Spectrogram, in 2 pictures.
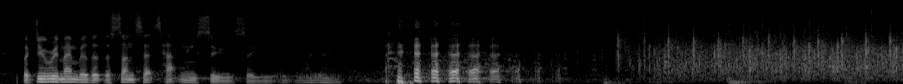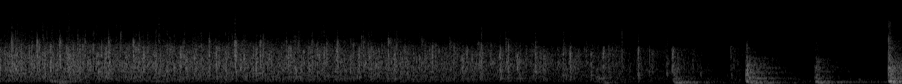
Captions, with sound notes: But do remember that the sunset is happening soon. [LAUGHS] [APPLAUSE]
